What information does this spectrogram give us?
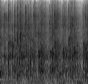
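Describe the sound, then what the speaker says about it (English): Lecture audience applauding for a speaker after an online talk on differential equations in physiology, a steady dense wash of clapping for under two seconds, fairly loud and close. "let's give him a round of applause"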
